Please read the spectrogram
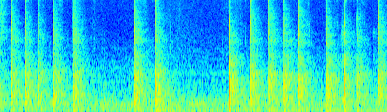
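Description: Chalk tapping and scraping on a blackboard as words are written: quick runs of sharp taps, with two short pauses, the longer one about two seconds in.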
